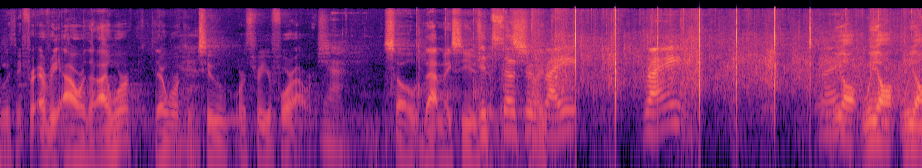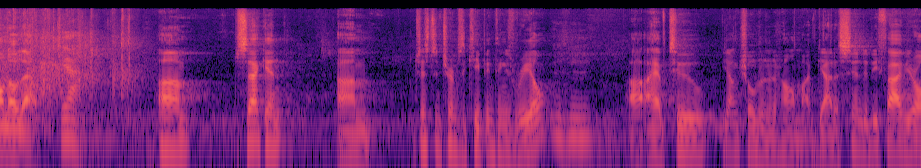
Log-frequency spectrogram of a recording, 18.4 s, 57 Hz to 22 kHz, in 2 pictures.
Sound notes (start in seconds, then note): 5.1 applause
